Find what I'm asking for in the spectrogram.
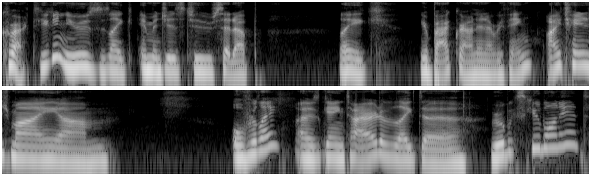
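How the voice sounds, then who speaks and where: Recorded very cleanly against a silent background, the speaker talks with a French Canadian accent at a moderate pace, with ordinary pitch variation and long, frequent pauses. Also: woman, medium pitch for a woman. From French Canada. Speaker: streamer and podcast co-host. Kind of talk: casual podcast chat.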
